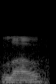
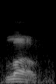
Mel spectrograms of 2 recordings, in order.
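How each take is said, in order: First: The word is said more quietly. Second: The word is said at full volume.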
